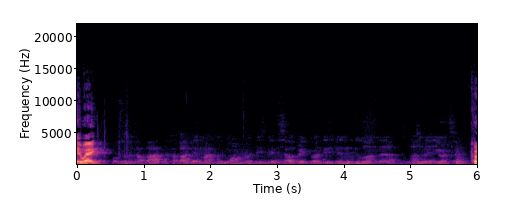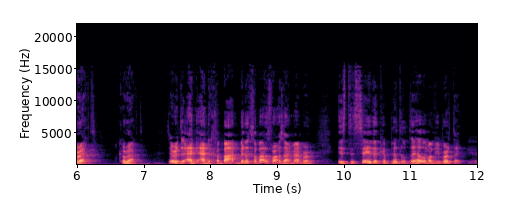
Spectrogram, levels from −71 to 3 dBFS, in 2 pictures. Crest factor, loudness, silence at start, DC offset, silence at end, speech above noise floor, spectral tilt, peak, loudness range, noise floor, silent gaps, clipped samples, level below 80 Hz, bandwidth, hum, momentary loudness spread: 20 dB; -18 LUFS; 0 s; under 0.1%; 0 s; 24 dB; -5 dB/octave; 0 dBFS; 22 LU; -43 dBFS; none; under 0.1%; -58 dBFS; 16 kHz; none; 25 LU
